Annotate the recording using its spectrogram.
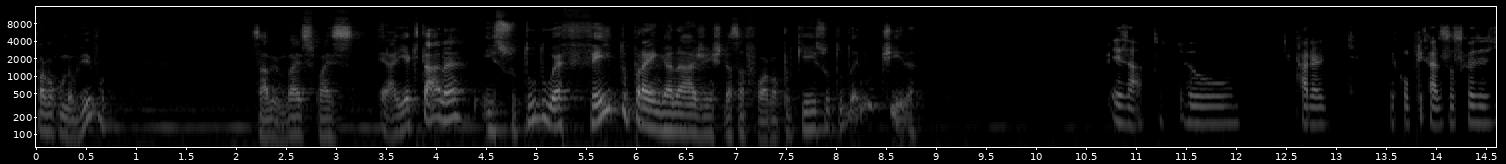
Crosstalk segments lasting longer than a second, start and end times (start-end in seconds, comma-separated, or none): none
